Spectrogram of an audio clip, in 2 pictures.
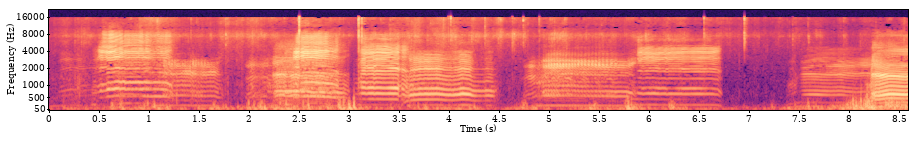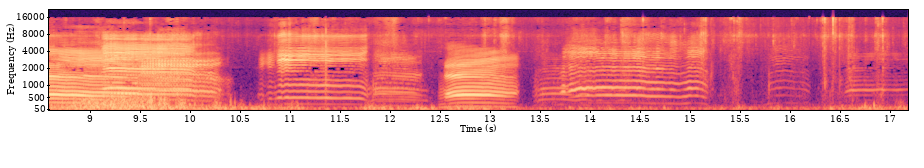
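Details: Sheep gathered for breakfast after being called by their keepers. Many overlapping bleats follow one another, some short and sharp, others long and tremulous, with one loud, drawn-out cry near the middle.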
